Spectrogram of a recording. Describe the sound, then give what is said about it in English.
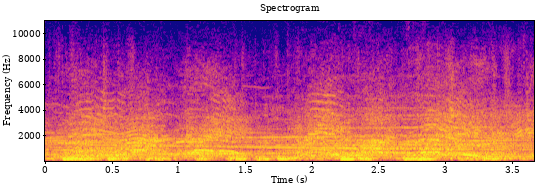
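A large, agitated crowd of mourners at Rudolph Valentino's funeral along Broadway roars and shouts all at once as it grows unruly, in the rain, a dense, steady wall of voices with scattered cries rising out of the din, loud throughout. “The crowd grows unruly, a scene recreated in the 1977 film Valentino.”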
